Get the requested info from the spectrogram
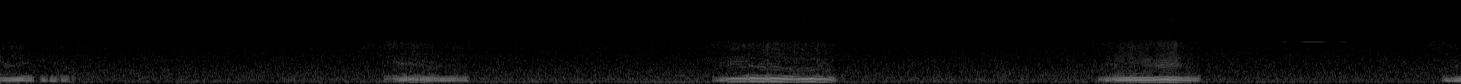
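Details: Fu-chan, a sleeping Siamese cat, snoring steadily. Each breath is a buzzy, droning rumble lasting about a second, returning roughly every 3.5 seconds, with quiet background hiss between the snores.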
